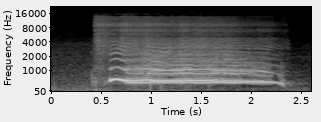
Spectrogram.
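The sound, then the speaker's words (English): A voice lets out one loud, sustained trumpeting blare, imitating an elephant. It wavers briefly at the start, holds steady for almost two seconds, then cuts off abruptly. “Like an elephant.”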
